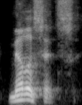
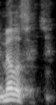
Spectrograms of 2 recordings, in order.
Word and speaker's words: Milisitz: Milisitz. Did I say it right? Yes, you did. Milisitz.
